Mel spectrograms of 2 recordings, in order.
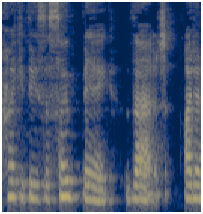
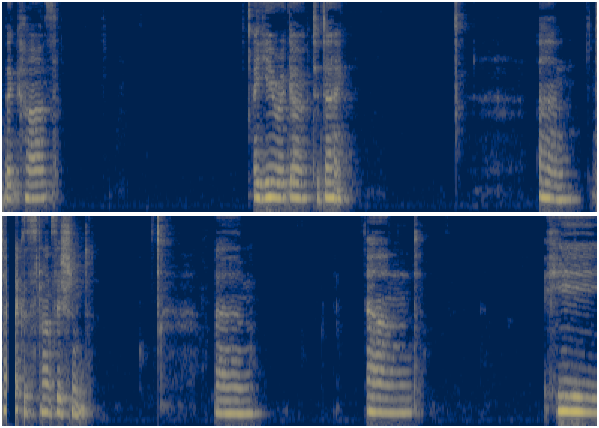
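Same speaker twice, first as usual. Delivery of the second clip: voice holding back tears, near crying. Announcing that Texas transitioned a year ago today, holding back tears. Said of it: "how can I do this without crying?".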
